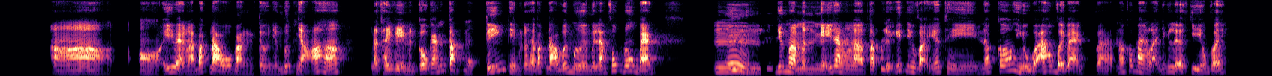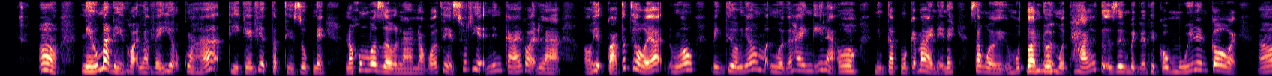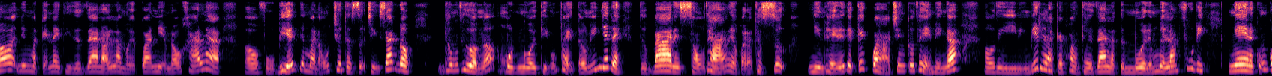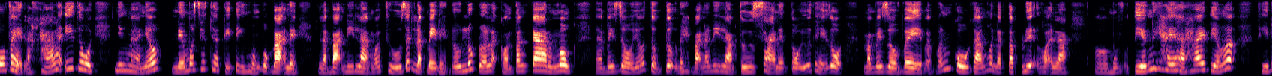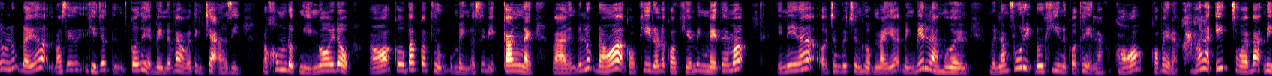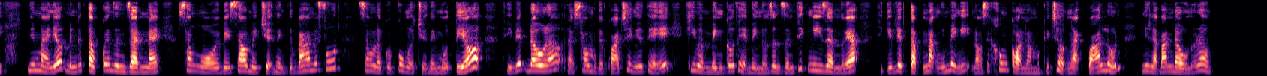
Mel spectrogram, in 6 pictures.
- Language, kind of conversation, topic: Vietnamese, advice, Vì sao bạn khó duy trì thói quen tập thể dục dù đã cố gắng nhiều lần?
- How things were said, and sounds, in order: tapping; other background noise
